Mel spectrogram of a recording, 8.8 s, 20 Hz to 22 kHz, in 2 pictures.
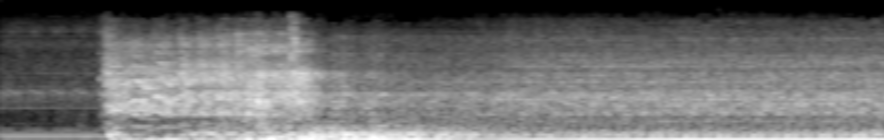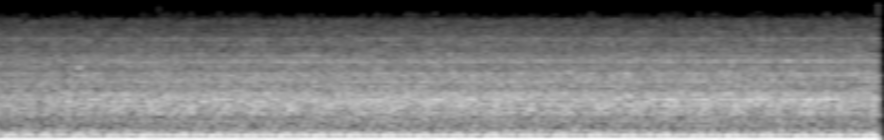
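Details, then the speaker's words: Ford F250 6.0 Powerstroke diesel started after glow plug replacement (some old plugs broke and were left in): brief crank, fires instantly and settles into steady even diesel clatter at idle; healthy start, no check engine lights. "no check engine lights it starts up right away"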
